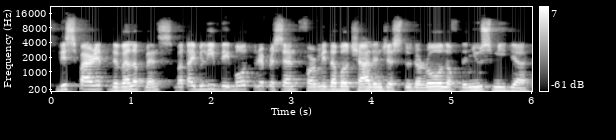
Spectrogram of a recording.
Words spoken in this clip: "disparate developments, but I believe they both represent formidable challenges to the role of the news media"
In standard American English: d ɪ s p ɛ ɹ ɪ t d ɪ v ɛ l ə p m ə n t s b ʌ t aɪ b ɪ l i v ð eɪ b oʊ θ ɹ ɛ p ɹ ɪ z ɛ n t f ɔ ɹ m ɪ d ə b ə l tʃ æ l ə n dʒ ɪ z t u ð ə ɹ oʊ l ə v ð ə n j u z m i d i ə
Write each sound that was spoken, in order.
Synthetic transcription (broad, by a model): d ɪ s p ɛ ɹ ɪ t d ɪ v ɛ l ə p m ə n t s b ʌ t aɪ b ɪ l i v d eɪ b oʊ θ ɹ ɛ p ɹ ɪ s ɛ n t f ɔ ɹ m ɪ d ə b ə l tʃ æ l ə n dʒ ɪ s t u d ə ɹ oʊ l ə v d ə n j u s m i d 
